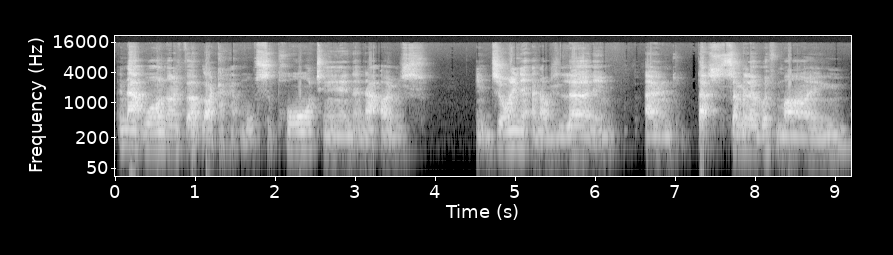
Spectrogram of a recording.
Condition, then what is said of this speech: Deafness. And that was just what been helping me to be able to speak as clearly.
